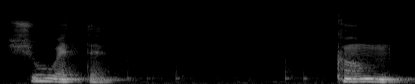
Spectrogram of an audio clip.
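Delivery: slow, each word set apart by long pauses; spaced-out word-by-word reading. Shown as a demonstration. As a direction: read it out one word at a time, slowly. Teacher reads phrase word by word.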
